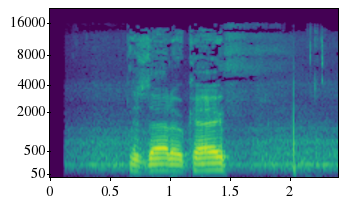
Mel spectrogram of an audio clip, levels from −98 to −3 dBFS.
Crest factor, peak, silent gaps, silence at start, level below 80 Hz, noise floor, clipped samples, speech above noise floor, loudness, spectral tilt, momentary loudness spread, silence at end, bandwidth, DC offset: 18 dB; -2 dBFS; none; 0.3 s; -68 dBFS; -39 dBFS; under 0.1%; 23 dB; -18 LUFS; -5 dB/octave; 20 LU; 0 s; 16 kHz; under 0.1%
